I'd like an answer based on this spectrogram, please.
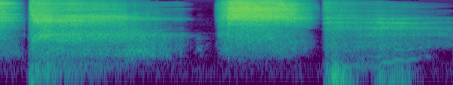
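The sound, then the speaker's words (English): Loud, deep breathing imitated by a human voice, as of someone standing with folded arms trying to calm anger: three long, hissing breaths of a second or more each, with brief gaps between and no talk. “Taking deep breaths to calm down your anger doesn't mean you stand there with folded arms going,”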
